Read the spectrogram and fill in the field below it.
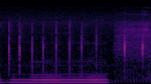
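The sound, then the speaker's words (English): A male cat purrs steadily while nuzzling, a low rumbling drone with a quick rhythmic pulse, then the purr stops and a couple of brief, faint higher sounds follow. “I'm forming a bond with a cat. Hey. He's purring and meowing.”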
